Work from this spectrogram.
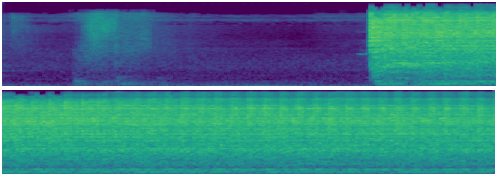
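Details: Jet boat after fitting a spare ignition box: starter churns steadily, engine never catches; spare box didn't fix it, owner next checks distributor cap for condensation, cause ultimately bad gas.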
